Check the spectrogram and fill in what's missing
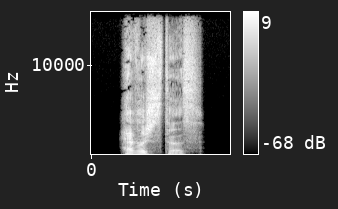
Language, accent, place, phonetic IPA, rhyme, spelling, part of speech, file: German, Germany, Berlin, [ˈhɛʁɪʃstəs], -ɛʁɪʃstəs, herrischstes, adjective, De-herrischstes.ogg
- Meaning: strong/mixed nominative/accusative neuter singular superlative degree of herrisch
